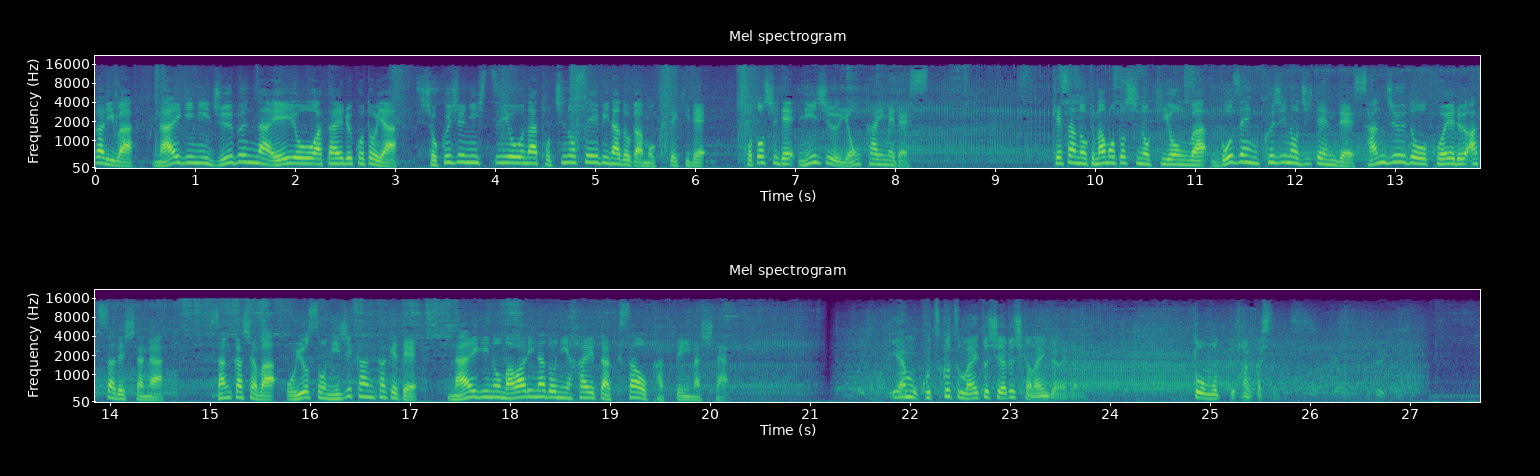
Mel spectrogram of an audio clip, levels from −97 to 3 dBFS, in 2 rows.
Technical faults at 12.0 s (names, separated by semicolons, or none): none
